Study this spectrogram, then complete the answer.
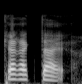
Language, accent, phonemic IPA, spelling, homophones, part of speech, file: French, Canada, /ka.ʁak.tɛʁ/, caractère, caractères, noun, Qc-caractère.ogg
- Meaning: 1. character (written symbol) 2. nature 3. character, demeanour, 4. personality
